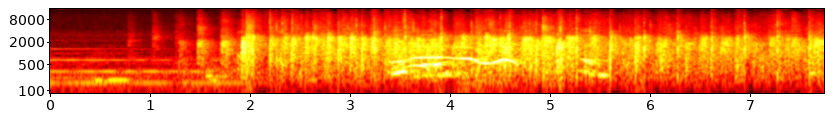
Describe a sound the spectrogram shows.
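Guitars play a gentle tune through an amplifier.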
